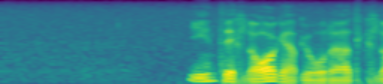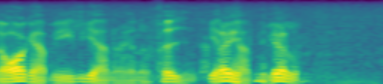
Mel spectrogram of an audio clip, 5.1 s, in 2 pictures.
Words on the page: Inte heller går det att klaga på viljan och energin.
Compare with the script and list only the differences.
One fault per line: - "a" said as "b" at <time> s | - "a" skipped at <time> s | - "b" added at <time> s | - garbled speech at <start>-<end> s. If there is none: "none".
- "heller" said as "klaga" at 1.5 s
- "på" skipped at 2.9 s
- garbled speech at 3.9-4.5 s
